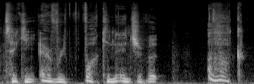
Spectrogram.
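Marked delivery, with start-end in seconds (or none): 2.1-2.5 high, strained moan on one word; a gasped moan, climbing in pitch; pleasured moan. Acted. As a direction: let it slip out as a groan of pleasure. Aroused moan mid-scene.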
